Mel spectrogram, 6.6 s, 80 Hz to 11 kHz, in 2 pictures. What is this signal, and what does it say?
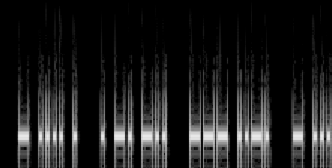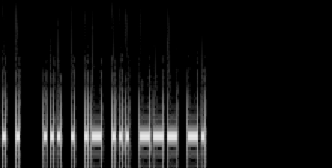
Morse code, heard as a keyed tone, about 34 wpm, 700 Hz. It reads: THE END OF THE SEASON
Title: Sets of 5 Words Encore 35wpm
